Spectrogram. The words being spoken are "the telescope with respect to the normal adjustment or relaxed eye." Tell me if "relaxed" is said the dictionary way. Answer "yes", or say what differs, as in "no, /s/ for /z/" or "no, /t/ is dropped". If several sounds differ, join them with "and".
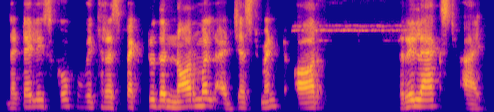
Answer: yes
